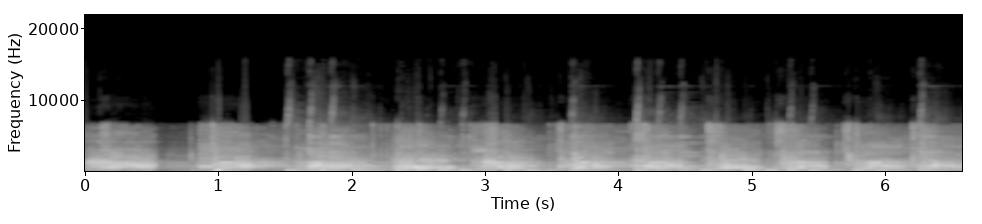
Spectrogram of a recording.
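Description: A man leads a rhythmic shouted protest chant, about two syllables a second, with a crowd around him. Background music with a steady low bass note comes in about a second and a half in.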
